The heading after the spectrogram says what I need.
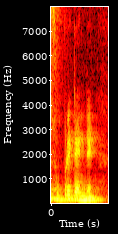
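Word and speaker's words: superintendent: इसको पढ़ते हैं सुपरिटेंडेंट।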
